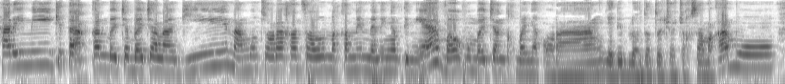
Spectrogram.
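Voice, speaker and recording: A woman from Indonesia doing a tarot reading in a chatty, casual way, sometimes soft and dreamy, sometimes firm. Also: mid-range voice, quick pace, lo-fi sound. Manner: chatty, soft and dreamy at times, laughing asides. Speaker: tarot reader.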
